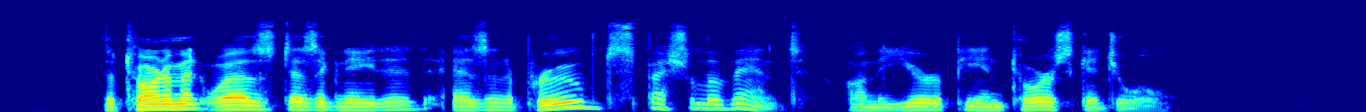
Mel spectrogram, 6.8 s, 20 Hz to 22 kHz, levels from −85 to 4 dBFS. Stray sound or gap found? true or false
true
